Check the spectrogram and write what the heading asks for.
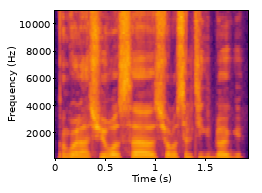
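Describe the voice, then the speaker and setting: A man hosting a casual podcast, sounding congested and a little gravelly from a cold. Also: mid-range voice, flat delivery, normal speed, a little mellow, no room sound, studio quality. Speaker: podcast host.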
